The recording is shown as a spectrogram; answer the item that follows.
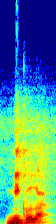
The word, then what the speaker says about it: Mykola: Or actually, Mykola Nikolaevich Blinov, which is the Ukrainian pronunciation of his name.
